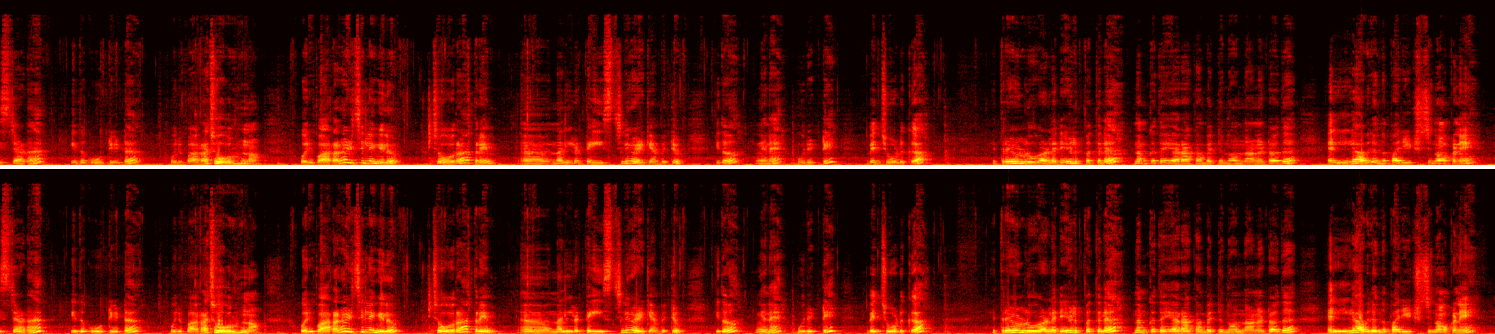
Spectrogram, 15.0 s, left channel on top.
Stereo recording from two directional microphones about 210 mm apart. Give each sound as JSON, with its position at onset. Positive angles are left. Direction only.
{"t": 0.1, "sound": "speech", "side_deg": -25}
